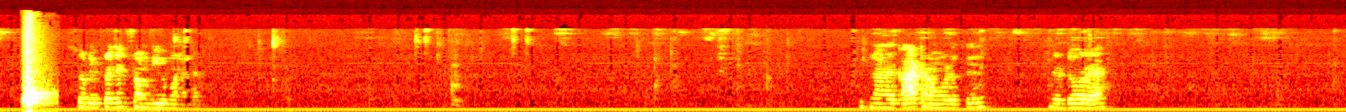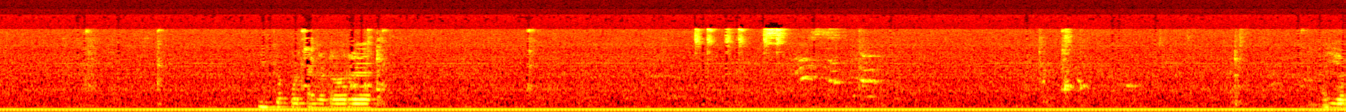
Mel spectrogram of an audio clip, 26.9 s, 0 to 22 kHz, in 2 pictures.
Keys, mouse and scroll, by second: 5.7 click, 7.1-9.2 middle drag, 9.2 shift+scroll down 1, 9.2-11.4 middle drag, 11.4-12.1 scroll up 6, 12.1-12.4 scroll down 2, 12.9-13.6 scroll down 3, 13.6-16.9 middle drag, 16.9 scroll down 3, 17.7-19.3 middle drag, 19.3-20.7 scroll up 2, 21.1-26.9 drag.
